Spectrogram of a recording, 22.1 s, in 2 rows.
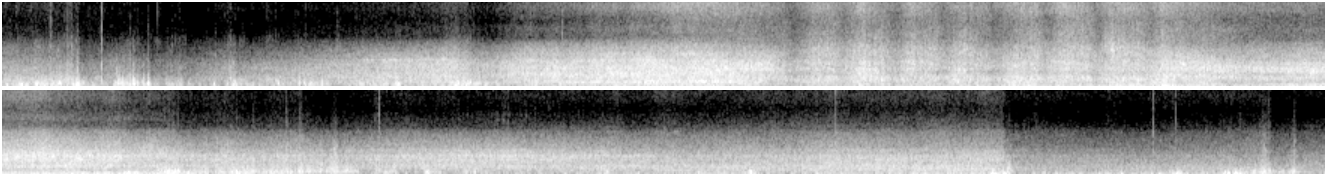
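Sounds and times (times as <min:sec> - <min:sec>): train rushing past: 0:00.0 - 0:22.0
rhythmic wheel clacks: 0:06.4 - 0:10.0.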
